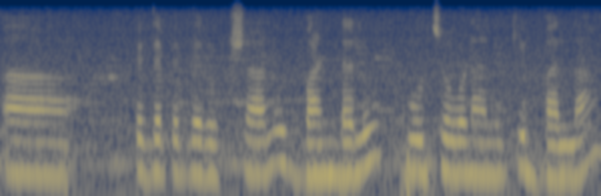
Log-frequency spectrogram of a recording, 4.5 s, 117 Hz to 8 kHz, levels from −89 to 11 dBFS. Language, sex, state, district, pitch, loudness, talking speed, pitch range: Telugu, female, Andhra Pradesh, Krishna, 190 Hz, -25 LUFS, 95 wpm, 185-200 Hz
